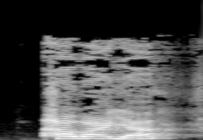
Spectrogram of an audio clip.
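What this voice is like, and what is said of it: Attempted Australian accent. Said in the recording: “my wannabe Australian accent”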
